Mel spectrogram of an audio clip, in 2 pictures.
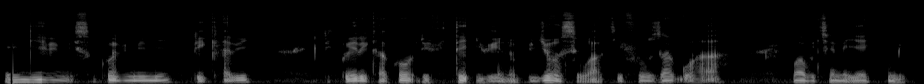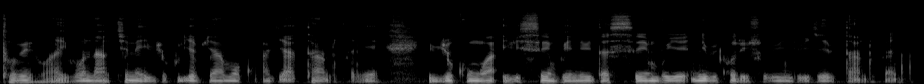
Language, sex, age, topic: Kinyarwanda, male, 25-35, finance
